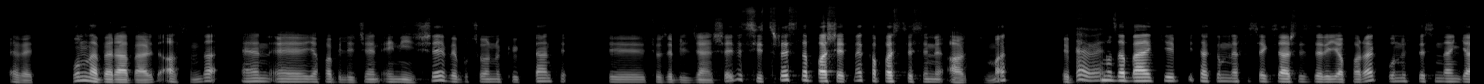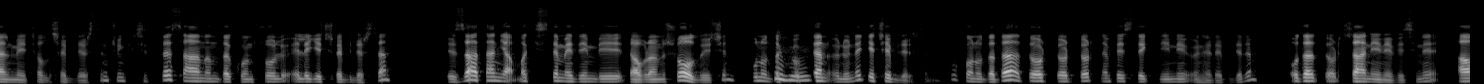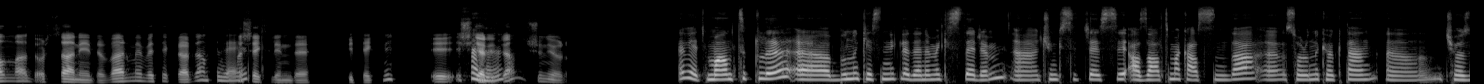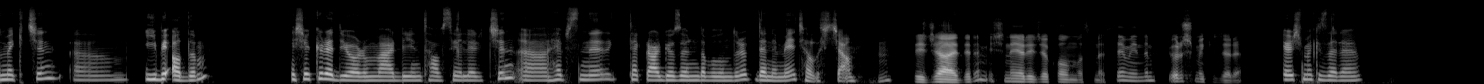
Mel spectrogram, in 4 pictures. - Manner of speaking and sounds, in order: other background noise
- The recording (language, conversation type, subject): Turkish, advice, Stresle başa çıkarken sağlıksız alışkanlıklara neden yöneliyorum?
